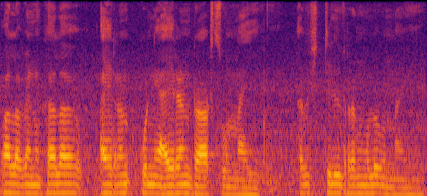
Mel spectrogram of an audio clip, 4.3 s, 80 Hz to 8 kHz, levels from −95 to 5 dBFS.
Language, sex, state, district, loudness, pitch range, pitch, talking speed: Telugu, male, Telangana, Hyderabad, -17 LUFS, 115-135 Hz, 130 Hz, 155 wpm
